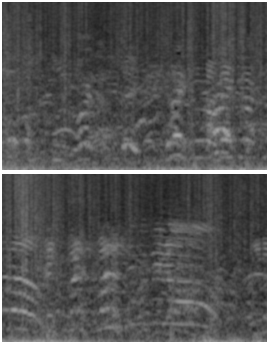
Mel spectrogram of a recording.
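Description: A man shouts instructions loudly from nearby outdoors.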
